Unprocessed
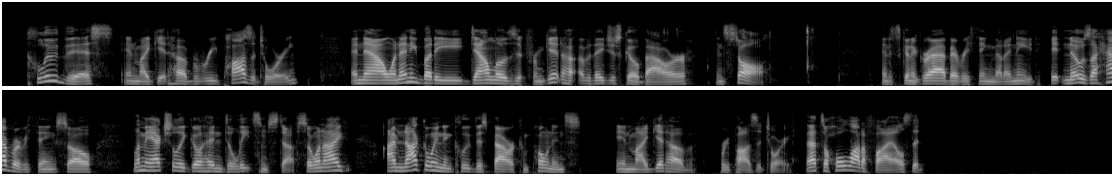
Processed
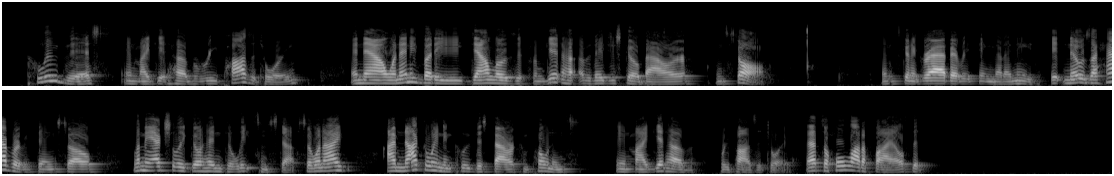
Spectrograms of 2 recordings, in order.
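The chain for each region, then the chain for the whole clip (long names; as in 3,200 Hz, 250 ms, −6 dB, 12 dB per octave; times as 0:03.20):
0:08.92–0:09.92: high-pass filter 180 Hz + dynamic equaliser 770 Hz, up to +5 dB, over −30 dBFS, Q 1.3
whole clip: adaptive Wiener filter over 25 samples; high-shelf EQ 5,300 Hz −10 dB; mains-hum notches 60/120/180/240/300/360/420/480/540 Hz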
